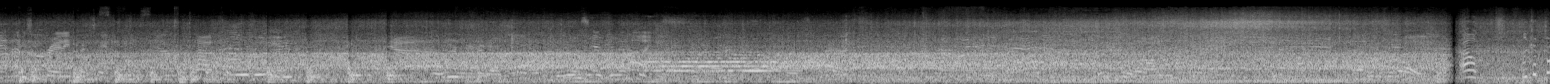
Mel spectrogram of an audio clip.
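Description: Traffic rumbles past on a street.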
